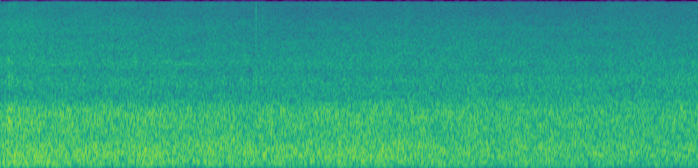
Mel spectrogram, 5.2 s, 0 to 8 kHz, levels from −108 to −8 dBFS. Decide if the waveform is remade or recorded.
remade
